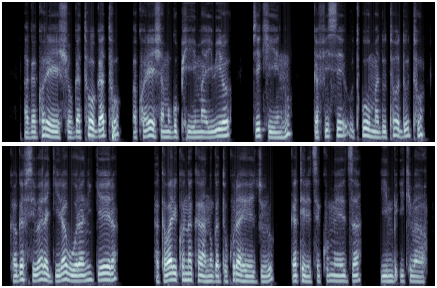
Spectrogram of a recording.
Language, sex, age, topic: Rundi, male, 18-24, education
